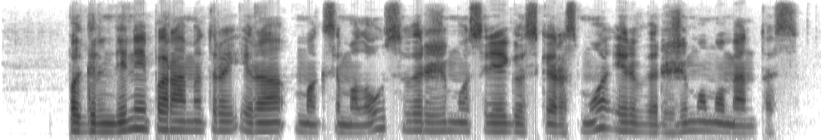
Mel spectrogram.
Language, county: Lithuanian, Kaunas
